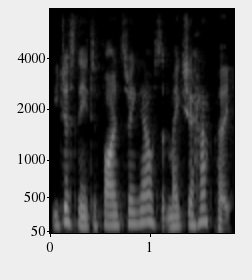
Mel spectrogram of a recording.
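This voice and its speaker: Racing through visual novel narration and dialogue, a man voices the protagonist for a let's play in an animated, medium-pitched voice with a fairly bright tone. His delivery stays casual and conversational, though the recording sounds a little dull and lo-fi.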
